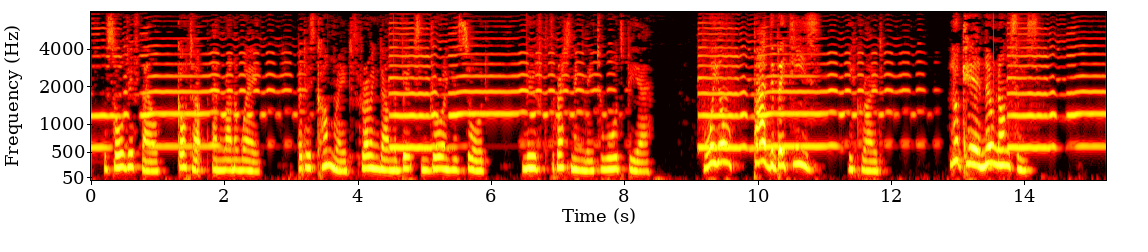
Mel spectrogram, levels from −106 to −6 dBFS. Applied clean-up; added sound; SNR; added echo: classical method Wiener filter.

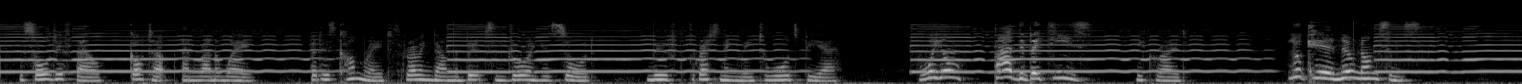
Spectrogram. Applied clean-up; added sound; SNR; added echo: none; Wind instrument, woodwind instrument; 5 dB; none.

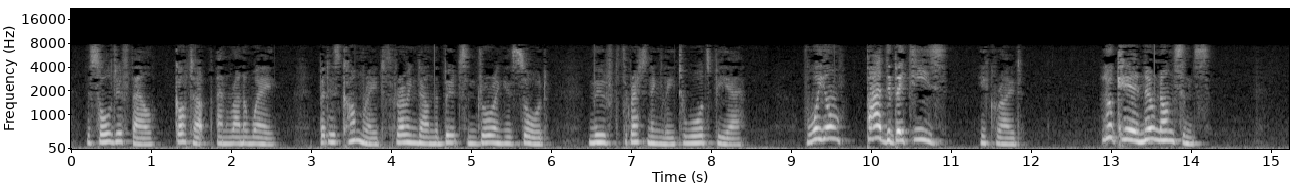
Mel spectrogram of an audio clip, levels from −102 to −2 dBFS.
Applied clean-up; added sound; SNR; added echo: none; none; none; none.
